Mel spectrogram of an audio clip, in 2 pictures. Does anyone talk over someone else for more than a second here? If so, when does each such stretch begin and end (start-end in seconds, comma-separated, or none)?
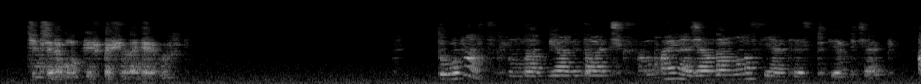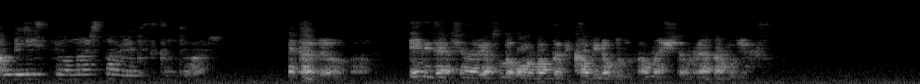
none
